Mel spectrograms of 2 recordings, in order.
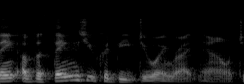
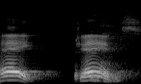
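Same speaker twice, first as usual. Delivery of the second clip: shouting loudly. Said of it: "C J McCollum yelling over".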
